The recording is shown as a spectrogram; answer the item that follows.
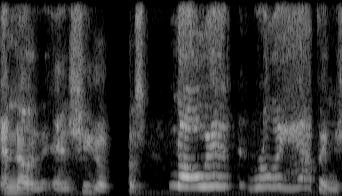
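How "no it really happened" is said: very high, acted-out sobbing through tears. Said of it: "And she was crying, real tears".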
